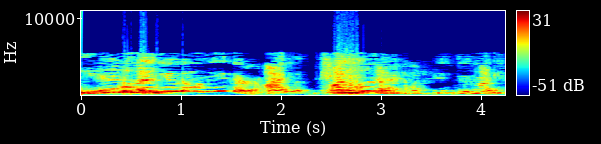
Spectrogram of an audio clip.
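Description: A woman's voice wailing and whimpering in distress, with a short break about halfway through.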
